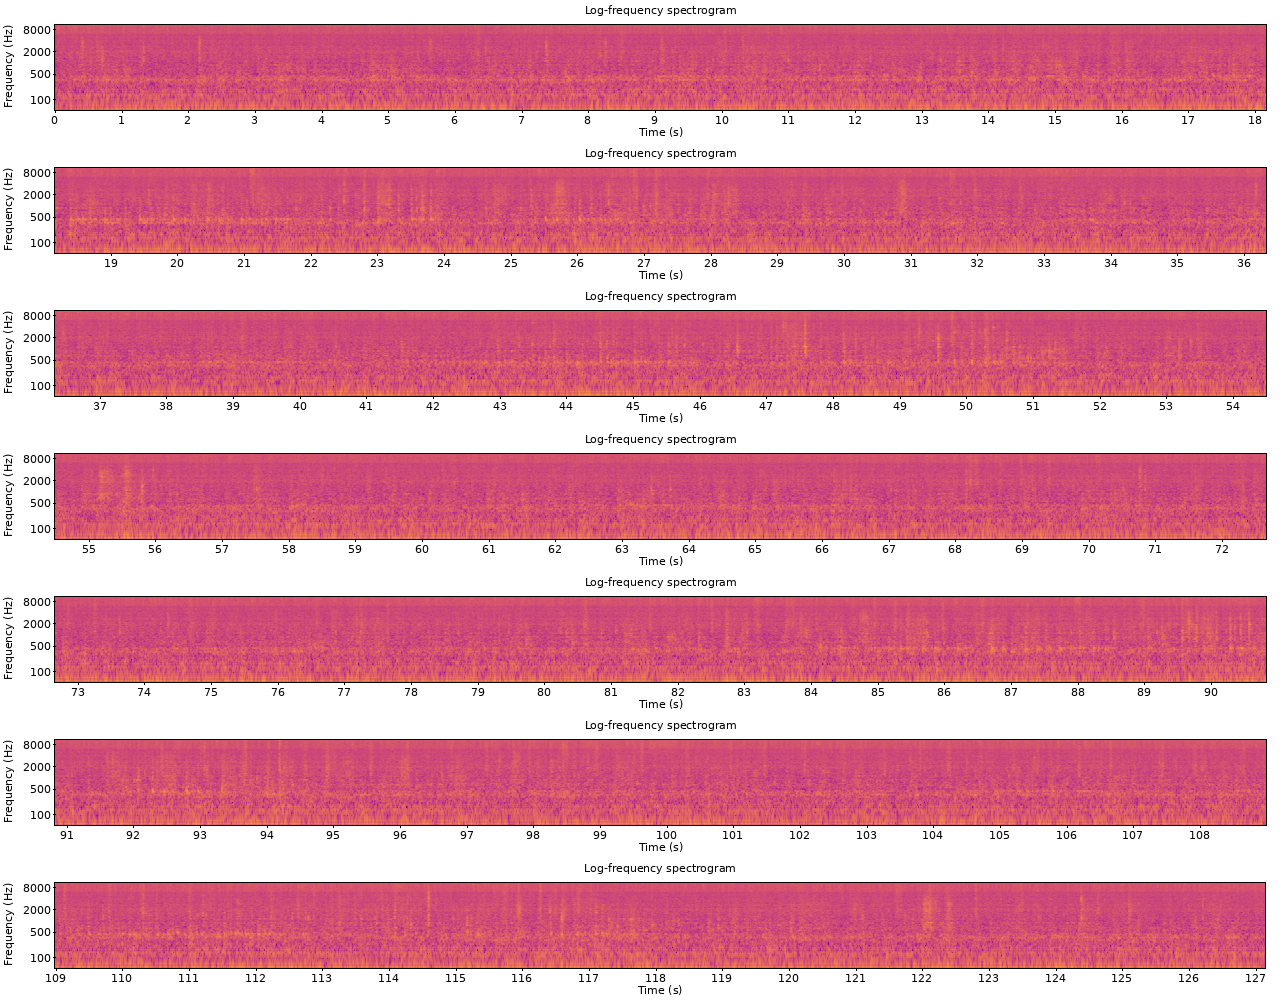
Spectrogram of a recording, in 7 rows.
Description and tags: Sound from subway escalator in Decatur MARTA station, Atlanta, GA, USA. Recorded on November 24, 2016 with a Zoom H1 Handy Recorder. The recorder is positioned on the metallic floor of the escalator.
